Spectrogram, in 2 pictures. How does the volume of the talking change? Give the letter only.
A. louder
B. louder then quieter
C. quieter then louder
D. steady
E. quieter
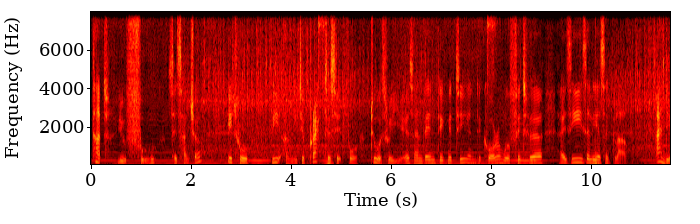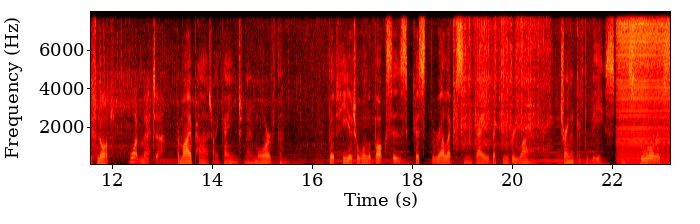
D.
